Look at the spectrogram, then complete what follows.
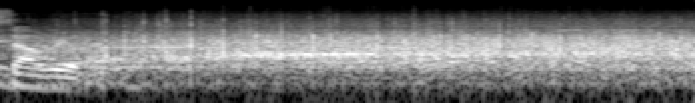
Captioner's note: applause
